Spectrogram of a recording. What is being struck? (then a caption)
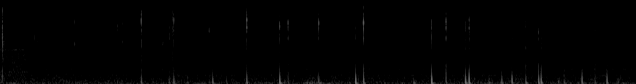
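Small plastic bottle with cap. Fingernails tap and click on a small purple bottle with a white plastic cap held in the fingers, making about 18 short, sharp clicks in an irregular rhythm. Each click is quiet and bright with a soft low thump beneath it, dies away almost instantly, and sits over a faint steady hiss.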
